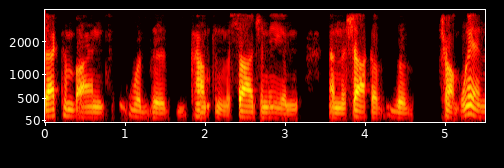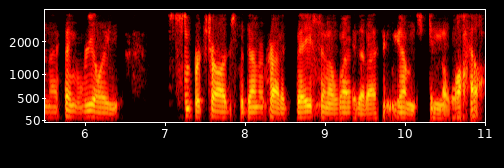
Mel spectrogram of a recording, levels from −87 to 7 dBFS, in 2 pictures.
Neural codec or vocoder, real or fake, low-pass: none; real; 3.6 kHz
